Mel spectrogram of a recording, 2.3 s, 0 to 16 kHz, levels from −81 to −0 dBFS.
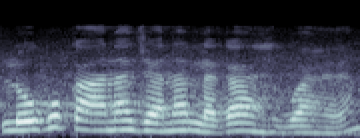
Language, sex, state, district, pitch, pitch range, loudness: Hindi, female, Uttar Pradesh, Lucknow, 215 Hz, 175-230 Hz, -14 LUFS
